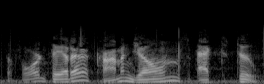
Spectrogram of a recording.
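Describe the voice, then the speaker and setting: A man's voice: medium pitch, animated, measured pace, highs cut off, very noisy. A man formally announcing and setting scenes in a 1940s radio drama broadcast. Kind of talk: scripted announcing.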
